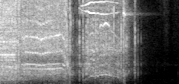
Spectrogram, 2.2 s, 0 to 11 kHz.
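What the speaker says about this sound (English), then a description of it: "Using a 32mm socket, take this nut off." A power tool with a 32mm socket spins off the front axle nut of a 2014-2020 Nissan Rogue during a strut replacement: a loud whirring burst, then brief mechanical rattles before it goes quiet.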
